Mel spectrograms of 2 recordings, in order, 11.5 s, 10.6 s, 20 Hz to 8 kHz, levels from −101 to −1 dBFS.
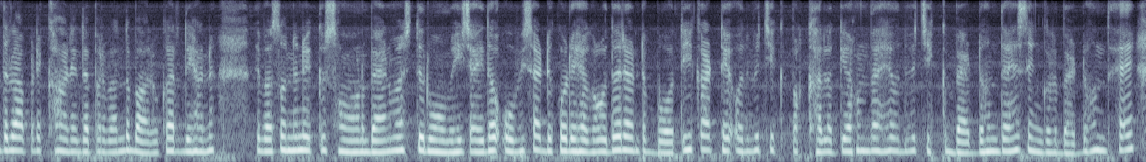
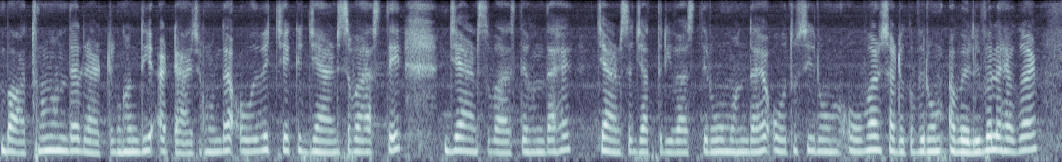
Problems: background sounds at intervals, background conversations at intervals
